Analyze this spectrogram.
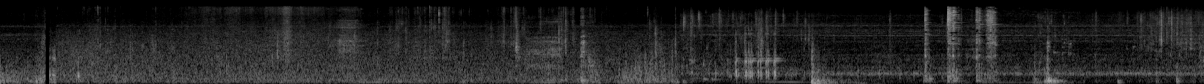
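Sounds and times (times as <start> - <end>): mugs and dishes clinking: 7.3 - 7.9, 9.2 - 10.7.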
